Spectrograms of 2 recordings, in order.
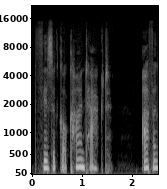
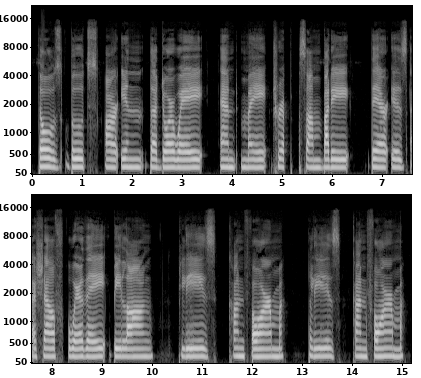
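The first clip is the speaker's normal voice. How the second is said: loud, flat, monotone robot machine voice; 7 dB louder than usual. The narrator suggests a playful line to say to a child, robot voice. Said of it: "in your best robot voice".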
